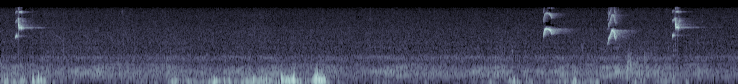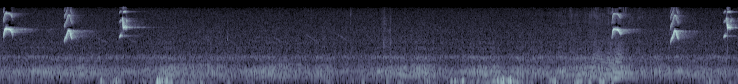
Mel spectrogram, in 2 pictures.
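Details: White-vented violetear (Colibri serrirostris) at Chapada Imperial, DF, Brazil, singing from its perch to defend the flowers of its territory: sharp, high metallic chips about two a second in two short runs, over low thumps and faint rural hum.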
